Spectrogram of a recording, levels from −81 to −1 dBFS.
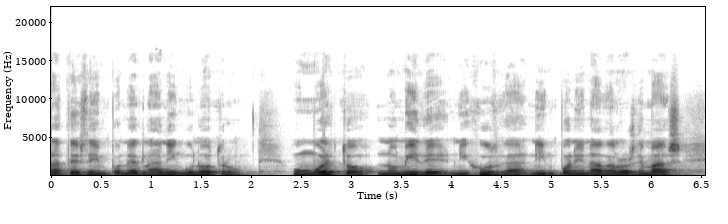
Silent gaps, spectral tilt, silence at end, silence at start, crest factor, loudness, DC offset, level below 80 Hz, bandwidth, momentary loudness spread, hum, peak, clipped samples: none; -8 dB/octave; 0 s; 0 s; 16 dB; -17 LUFS; under 0.1%; -58 dBFS; 12.5 kHz; 8 LU; none; 0 dBFS; under 0.1%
